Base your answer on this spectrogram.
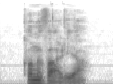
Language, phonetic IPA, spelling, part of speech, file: Polish, [kɔ̃nˈvalʲja], konwalia, noun, Pl-konwalia.ogg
